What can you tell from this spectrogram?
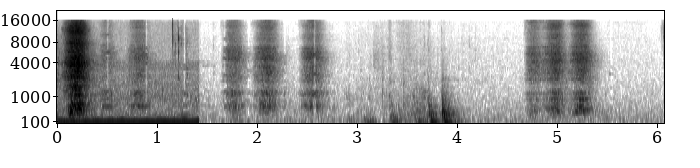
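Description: A man sniffing in short, quick sniffs, several in a row, with his head inside a front-loading washing machine drum, testing the freshly cleaned drum for any smell.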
